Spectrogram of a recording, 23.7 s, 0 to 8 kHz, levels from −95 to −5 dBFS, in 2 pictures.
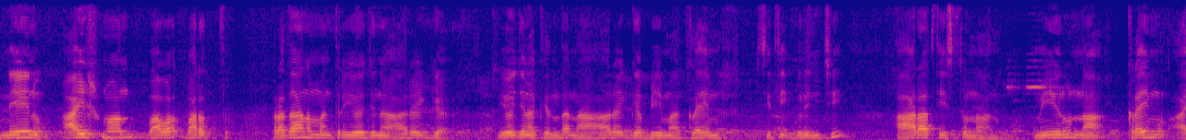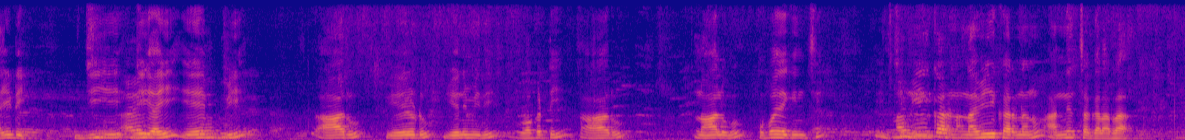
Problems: none marked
